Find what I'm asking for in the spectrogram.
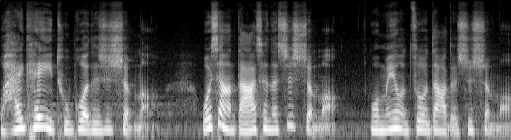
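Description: A woman, somewhat breathy, speaks fairly quickly, her pitch varying in an ordinary way. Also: medium pitch for a woman. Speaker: podcast host. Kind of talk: casual monologue.

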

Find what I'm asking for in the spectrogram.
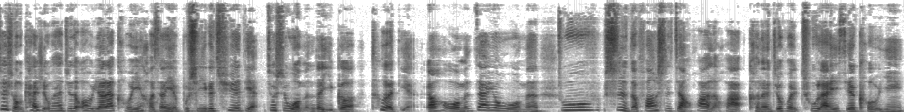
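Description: Her intonation is lively and her pitch fairly high. The woman talks at a moderate pace. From Shanxi, China. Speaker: podcast co-host. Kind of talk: casual chat.

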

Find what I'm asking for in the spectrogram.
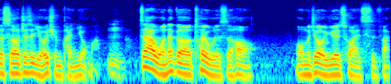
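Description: Speaking at a fairly quick pace, a man with a plain, everyday voice keeps a fairly low pitch and fairly even intonation. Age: 20s. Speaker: podcast co-host. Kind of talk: casual chat.

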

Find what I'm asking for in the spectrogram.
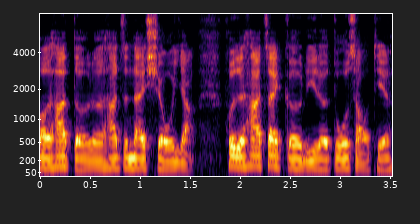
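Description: In a very clean recording with a silent background, a man speaks at medium pitch with ordinary pitch variation. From Taiwan. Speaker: podcast co-host. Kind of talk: casual chat. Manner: animated.

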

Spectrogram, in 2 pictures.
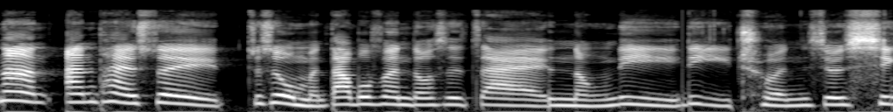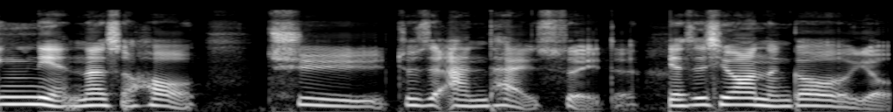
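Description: With a Taiwanese accent, a woman at a medium pitch speaks at a fairly slow pace with lively intonation and hardly any pauses, on a very clean recording with a silent background. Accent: Taiwanese Mandarin. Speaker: podcast host. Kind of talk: casual chat.

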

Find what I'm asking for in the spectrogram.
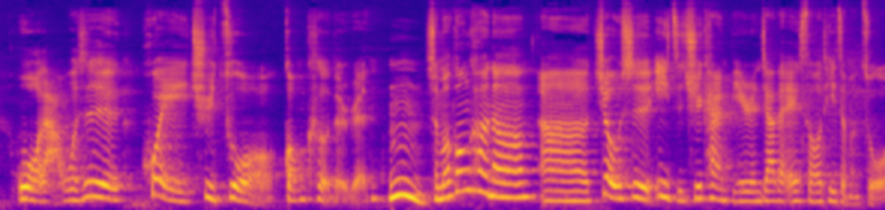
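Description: A woman talks very slowly at a medium pitch, her intonation lively. Audible room echo and noticeable background noise fill the recording. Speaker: journalist and event emcee. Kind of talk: casual interview.

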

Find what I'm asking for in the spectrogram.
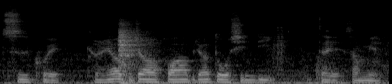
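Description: Audible room echo surrounds a man who speaks with fairly even intonation. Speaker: graduating university student. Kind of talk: casual chat.

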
